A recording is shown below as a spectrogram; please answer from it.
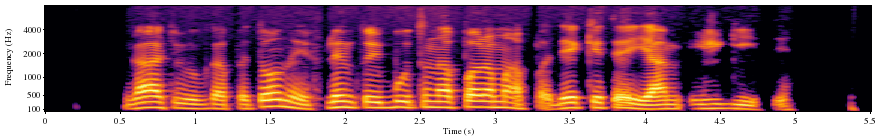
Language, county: Lithuanian, Telšiai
